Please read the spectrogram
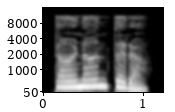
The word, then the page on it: ಟಾಣಾಂತರ: ṭāṇāntara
